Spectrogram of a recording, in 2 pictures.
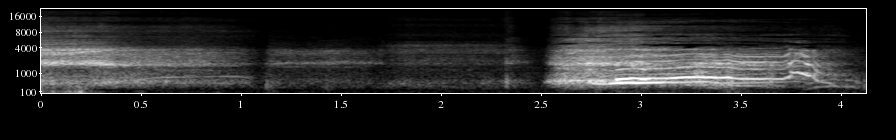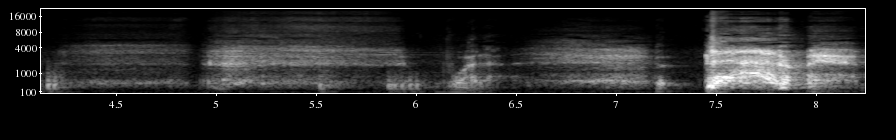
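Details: Forced expiration against a closed glottis followed by cough, an airway clearance technique using accelerated expiratory flow at varied lung volumes, during physiotherapy for cystic fibrosis.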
